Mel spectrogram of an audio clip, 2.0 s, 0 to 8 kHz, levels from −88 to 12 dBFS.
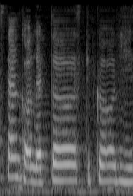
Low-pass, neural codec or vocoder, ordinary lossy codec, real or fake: none; codec, 16 kHz, 1.1 kbps, Voila-Tokenizer; none; fake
